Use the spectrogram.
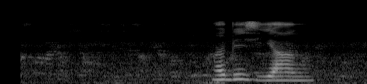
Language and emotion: Russian, neutral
